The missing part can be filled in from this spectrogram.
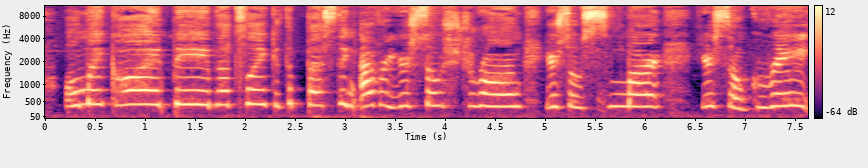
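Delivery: put-on overly sweet, very high, girly gushing voice. Showing how to overly compliment a partner: overly gushing praise. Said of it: "you overly go".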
